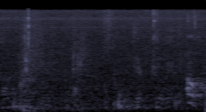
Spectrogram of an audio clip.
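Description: Faint footsteps and a few soft knocks of people moving about on a stage, with low murmuring in the room. A short "oh" is spoken right at the end.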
